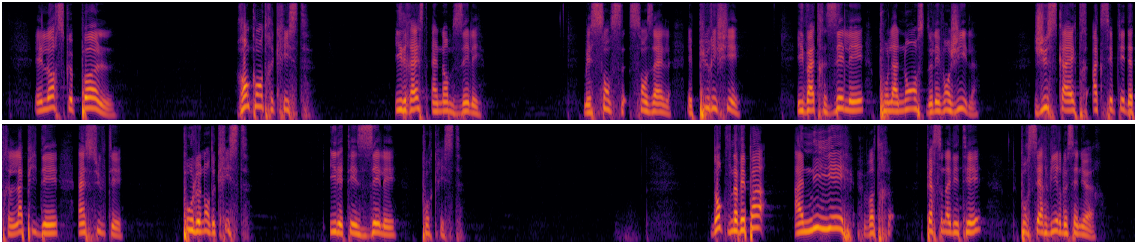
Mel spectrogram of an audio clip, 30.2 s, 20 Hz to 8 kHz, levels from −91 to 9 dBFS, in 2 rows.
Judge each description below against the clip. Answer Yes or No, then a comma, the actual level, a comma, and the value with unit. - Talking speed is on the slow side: Yes, slow, 105 wpm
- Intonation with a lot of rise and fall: Yes, wide, 6.5 semitones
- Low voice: No, medium, 175 Hz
